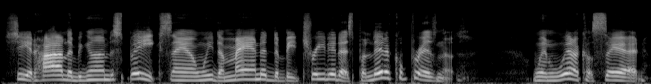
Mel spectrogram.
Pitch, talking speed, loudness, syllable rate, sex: 205 Hz, 165 wpm, -20 LUFS, 5.2 syllables/s, female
